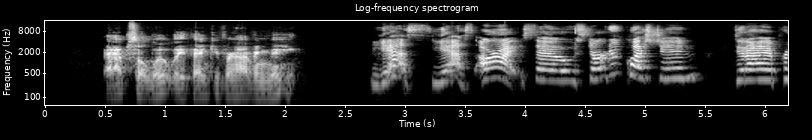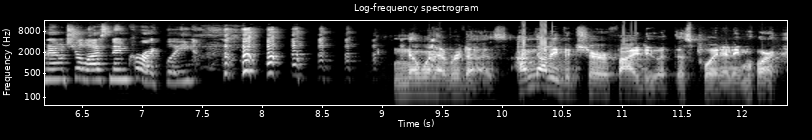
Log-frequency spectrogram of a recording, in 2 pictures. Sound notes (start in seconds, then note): 7.3 laugh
